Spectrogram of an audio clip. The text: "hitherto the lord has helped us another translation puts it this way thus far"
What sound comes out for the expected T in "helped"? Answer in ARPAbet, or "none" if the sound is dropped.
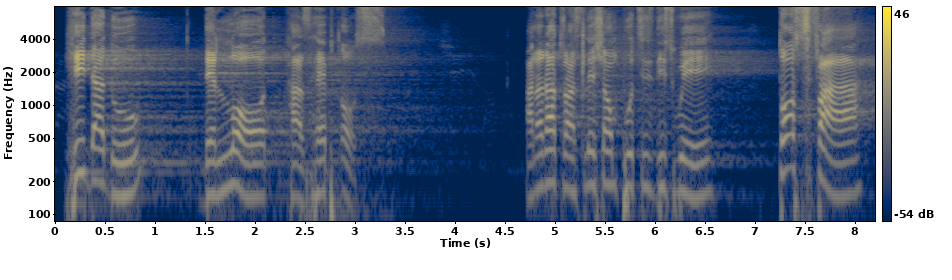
T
